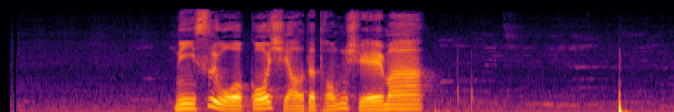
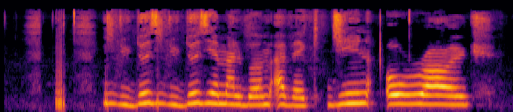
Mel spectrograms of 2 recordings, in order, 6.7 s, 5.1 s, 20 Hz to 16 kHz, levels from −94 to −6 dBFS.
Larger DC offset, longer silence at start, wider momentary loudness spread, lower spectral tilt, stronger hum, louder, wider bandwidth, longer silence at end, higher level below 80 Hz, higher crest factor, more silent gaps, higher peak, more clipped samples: neither; first, 1.75 s vs 0.3 s; second, 8 LU vs 15 LU; first, -5 dB/octave vs -2 dB/octave; neither; about the same, -22 LUFS vs -23 LUFS; about the same, 11.5 kHz vs 11.5 kHz; first, 0.45 s vs 0.25 s; first, -36 dBFS vs -70 dBFS; first, 22 dB vs 16 dB; neither; first, -2 dBFS vs -6 dBFS; neither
